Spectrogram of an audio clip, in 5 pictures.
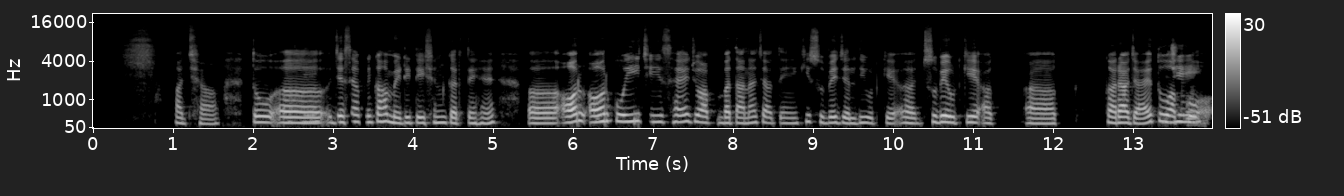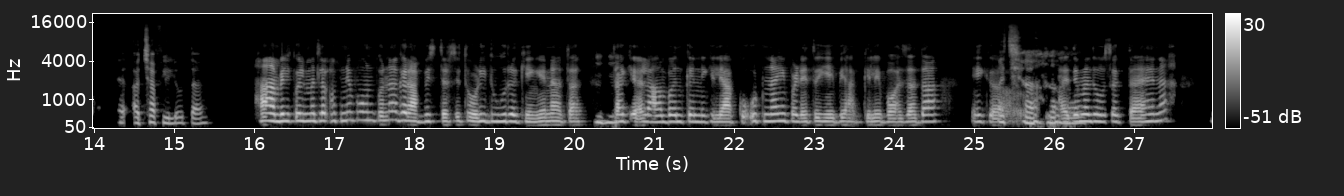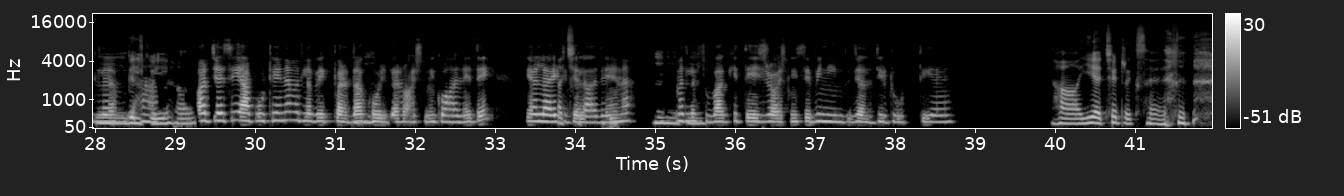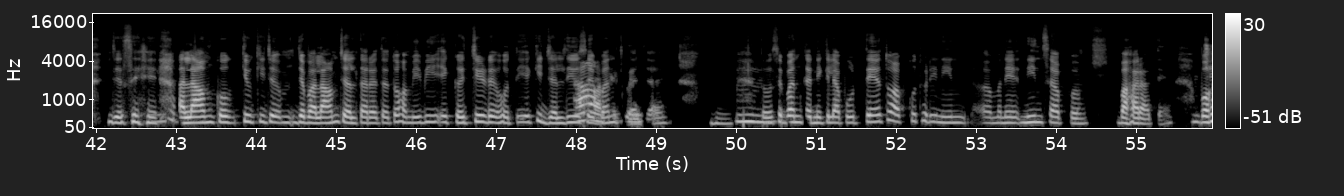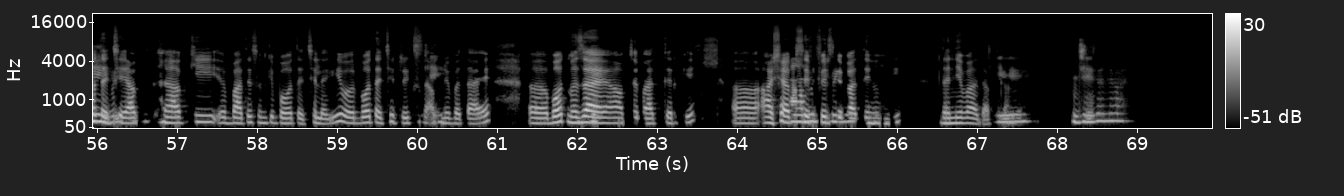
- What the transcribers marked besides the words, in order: other background noise; in English: "मेडिटेशन"; tapping; in English: "फील"; laughing while speaking: "अच्छा"; in English: "ट्रिक्स"; chuckle; laughing while speaking: "जैसे"; laughing while speaking: "आपकी"; in English: "ट्रिक्स"
- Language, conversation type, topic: Hindi, podcast, सुबह जल्दी उठने की कोई ट्रिक बताओ?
